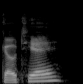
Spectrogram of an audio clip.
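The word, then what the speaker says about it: Gotye: I have truly believed this ever since the song went big, but I believe it's pronounced Gautier.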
